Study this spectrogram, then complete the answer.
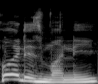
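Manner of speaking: put-on bear voice. Joking about a bear paid to be killed: bear voice. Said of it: "Can you do the bear again?".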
